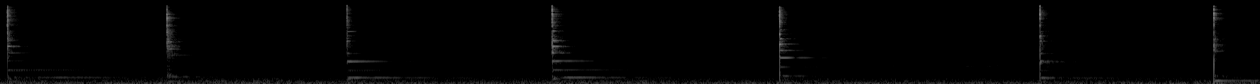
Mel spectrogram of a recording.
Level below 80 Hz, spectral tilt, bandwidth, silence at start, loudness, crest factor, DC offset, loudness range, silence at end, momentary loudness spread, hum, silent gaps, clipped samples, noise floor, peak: -64 dBFS; 0 dB/octave; 16 kHz; 0.05 s; -37 LUFS; 38 dB; under 0.1%; 6 LU; 0.15 s; 26 LU; none; none; under 0.1%; -64 dBFS; -8 dBFS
